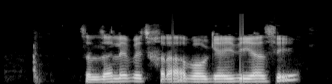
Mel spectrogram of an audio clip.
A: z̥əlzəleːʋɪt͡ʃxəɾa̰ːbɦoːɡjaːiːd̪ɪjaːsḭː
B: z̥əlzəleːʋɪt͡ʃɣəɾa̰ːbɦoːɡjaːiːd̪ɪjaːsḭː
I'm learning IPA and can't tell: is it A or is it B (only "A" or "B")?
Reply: A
